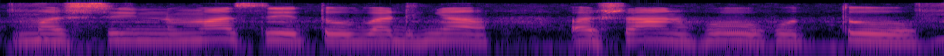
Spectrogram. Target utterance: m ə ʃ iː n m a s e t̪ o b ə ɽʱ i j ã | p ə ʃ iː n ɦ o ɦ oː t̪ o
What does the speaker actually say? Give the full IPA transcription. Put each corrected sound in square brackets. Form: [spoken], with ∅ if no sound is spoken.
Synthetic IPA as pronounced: m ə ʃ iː n m a s e t̪ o b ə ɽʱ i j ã | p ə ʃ [aː] n ɦ o ɦ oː t̪ o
